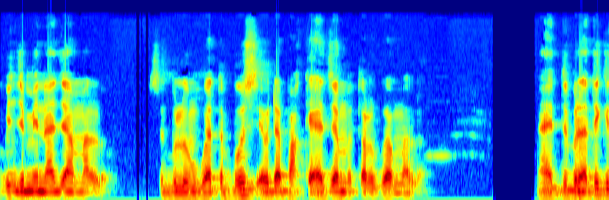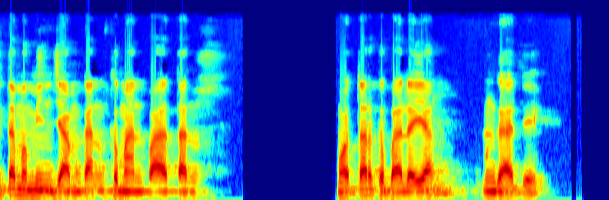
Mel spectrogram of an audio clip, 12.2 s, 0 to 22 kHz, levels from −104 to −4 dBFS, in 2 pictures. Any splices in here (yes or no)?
no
